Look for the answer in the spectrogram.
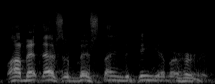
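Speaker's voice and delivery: normal talking voice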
